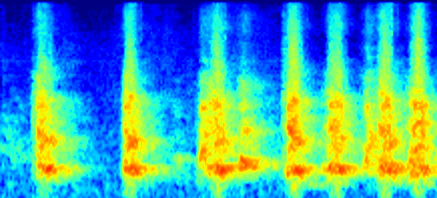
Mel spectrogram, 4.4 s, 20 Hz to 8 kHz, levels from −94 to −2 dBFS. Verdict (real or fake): fake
